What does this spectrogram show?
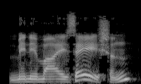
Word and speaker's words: minimization: So in this word, minimization, so ze, which is the second last syllable, that's the primarily stressed syllable. And the first syllable, men, that is where the secondary stress is put, right?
